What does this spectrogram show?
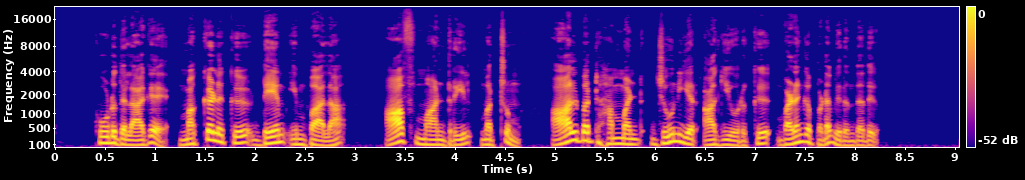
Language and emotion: Tamil, neutral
